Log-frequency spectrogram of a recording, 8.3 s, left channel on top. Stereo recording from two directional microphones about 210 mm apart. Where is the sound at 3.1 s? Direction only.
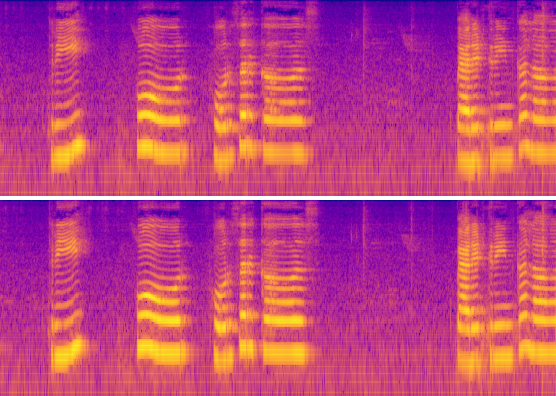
25° right (ahead or behind).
